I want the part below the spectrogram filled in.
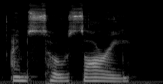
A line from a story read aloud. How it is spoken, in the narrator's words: murmured, just loud enough that only I could hear it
